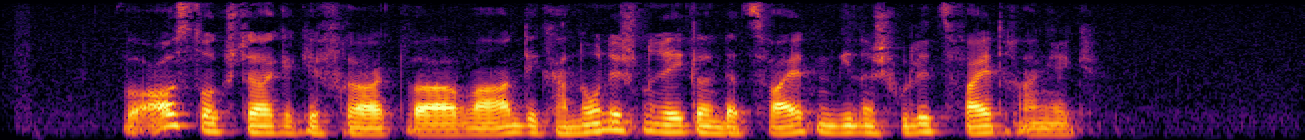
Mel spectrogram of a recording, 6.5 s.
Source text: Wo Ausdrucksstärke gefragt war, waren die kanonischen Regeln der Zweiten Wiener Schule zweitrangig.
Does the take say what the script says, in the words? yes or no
yes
